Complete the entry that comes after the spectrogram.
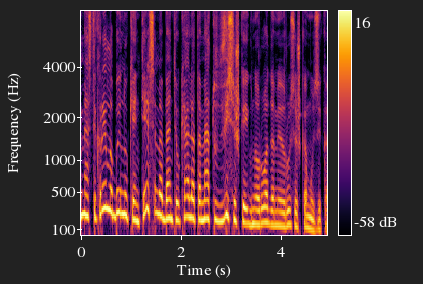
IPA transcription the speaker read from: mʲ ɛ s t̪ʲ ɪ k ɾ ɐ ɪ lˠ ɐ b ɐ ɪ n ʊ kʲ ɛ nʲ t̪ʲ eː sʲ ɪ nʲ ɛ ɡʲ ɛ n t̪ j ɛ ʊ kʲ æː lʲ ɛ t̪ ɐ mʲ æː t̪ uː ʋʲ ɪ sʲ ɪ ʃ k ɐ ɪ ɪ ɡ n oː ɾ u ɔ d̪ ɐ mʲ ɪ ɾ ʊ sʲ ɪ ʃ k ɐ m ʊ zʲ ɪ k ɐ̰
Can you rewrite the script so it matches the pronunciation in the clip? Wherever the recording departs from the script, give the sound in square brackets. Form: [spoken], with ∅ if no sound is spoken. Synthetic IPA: mʲ ɛ s t̪ʲ ɪ k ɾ ɐ ɪ lˠ ɐ b ɐ ɪ n ʊ kʲ ɛ nʲ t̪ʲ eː sʲ ɪ [mʲ] ɛ [bʲ] ɛ n t̪ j ɛ ʊ kʲ æː lʲ ɛ t̪ ɐ mʲ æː t̪ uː ʋʲ ɪ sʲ ɪ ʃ k ɐ ɪ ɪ ɡ n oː ɾ u ɔ d̪ ɐ mʲ ɪ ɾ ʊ sʲ ɪ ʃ k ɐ m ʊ zʲ ɪ k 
